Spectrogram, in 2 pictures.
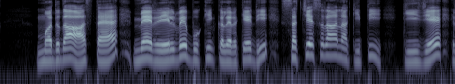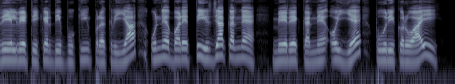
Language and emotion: Dogri, happy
